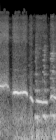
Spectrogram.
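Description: A person whistles through the teeth a short wavering melody of a few sustained notes, fairly loud, with a strong breathy hiss of air around each tone.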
